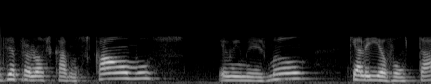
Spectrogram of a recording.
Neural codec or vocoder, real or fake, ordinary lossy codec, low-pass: none; real; none; 3.6 kHz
